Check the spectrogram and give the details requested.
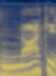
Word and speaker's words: Nike: have a bonus style this week which is Nike style or Nike style depending on how you prefer to pronounce it we have the Incredible Hulk he's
